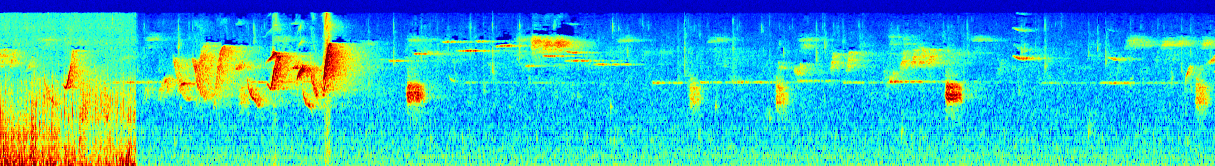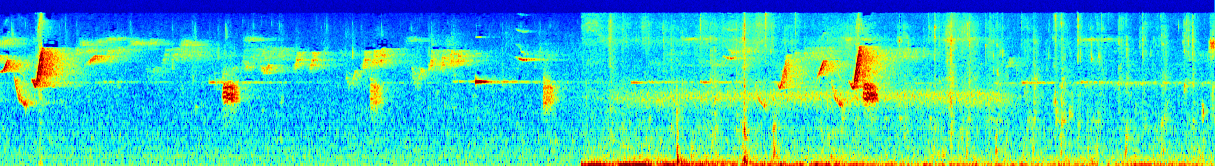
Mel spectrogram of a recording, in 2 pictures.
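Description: Birds chirping and calling in short, scattered notes, some sliding down in pitch. About a second in, a loud rush of noise cuts off abruptly, and later a low hum comes in under the birdsong.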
